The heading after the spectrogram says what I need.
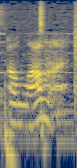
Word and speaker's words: Alamat: Yeah, this is Alamat. I think that's how you say it. Please don't come for me if it's wrong. I'm just thinking Salamat and oh, yeah. Without the S.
